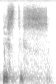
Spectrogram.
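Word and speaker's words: πίστις: en este se tradujo del griego pistis con acento en la pistis así tal cual como se escucha Y quiere decir persuasión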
